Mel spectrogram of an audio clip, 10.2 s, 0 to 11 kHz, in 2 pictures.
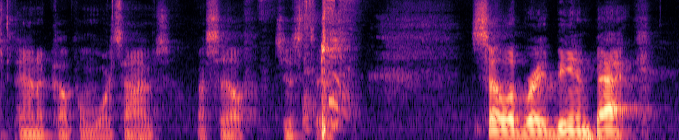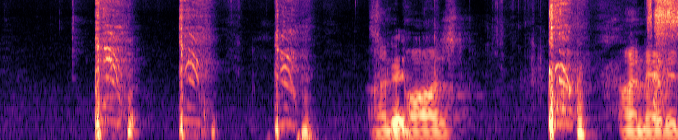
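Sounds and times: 
speech: 0:00.2 - 0:02.7, 0:03.6 - 0:04.9, 0:07.4 - 0:08.6, 0:09.4 - 0:10.1
harsh coughs: 0:02.3 - 0:02.8, 0:05.8 - 0:07.5, 0:09.2 - 0:10.1.

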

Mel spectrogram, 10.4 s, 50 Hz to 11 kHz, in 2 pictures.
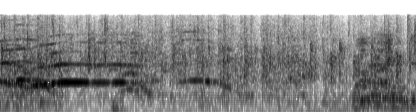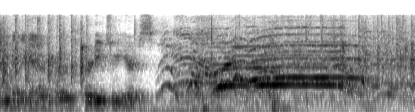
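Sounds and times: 
audience cheering with whoops and shouts: 0:00.0 - 0:05.1, 0:07.2 - 0:10.3
scattered audience clapping: 0:00.0 - 0:06.4, 0:08.9 - 0:10.3
speech: 0:06.3 - 0:08.0.

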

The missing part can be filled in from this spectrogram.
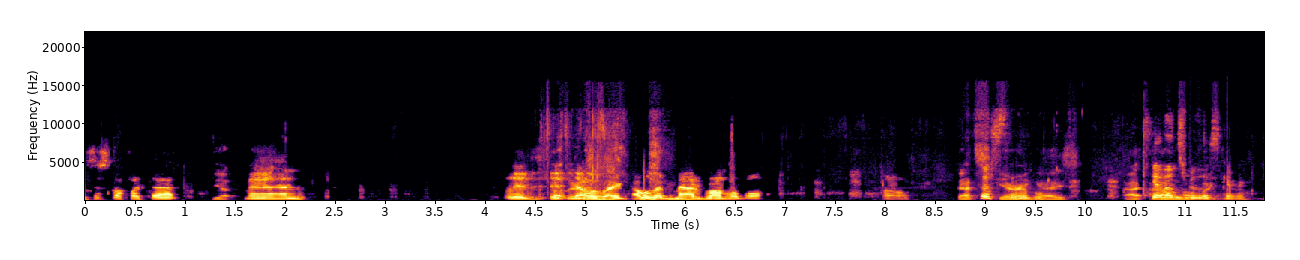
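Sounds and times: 
speech: 0:00.0 - 0:02.4, 0:04.2 - 0:06.9, 0:08.0 - 0:11.7
faint dog panting in a room: 0:00.8 - 0:01.4, 0:02.2 - 0:05.8, 0:06.9 - 0:11.7.

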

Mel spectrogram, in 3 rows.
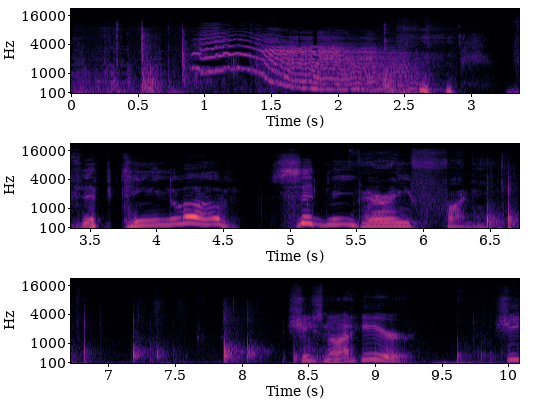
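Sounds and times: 
door swinging open with a long creak: 0:00.4 - 0:02.7
speech: 0:02.6 - 0:06.7, 0:08.4 - 0:10.0.

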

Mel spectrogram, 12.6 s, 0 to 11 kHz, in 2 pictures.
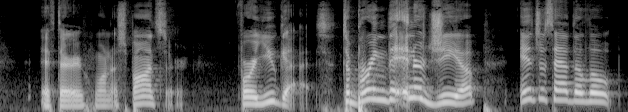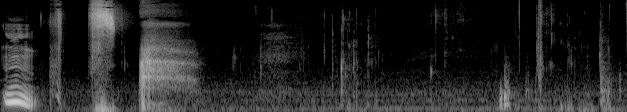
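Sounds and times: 
speech: 0:00.4 - 0:08.0
faint mouth clicks: 0:08.6 - 0:12.5
person sipping and gulping a drink: 0:08.6 - 0:12.5
small swallows: 0:08.6 - 0:12.5.

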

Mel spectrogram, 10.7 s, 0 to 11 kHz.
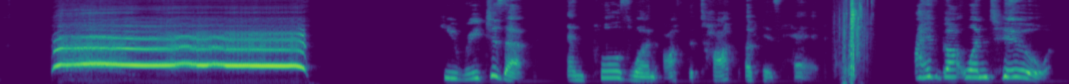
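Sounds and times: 
man screaming loudly in a cave: 0:00.6 - 0:03.1
speech: 0:04.4 - 0:08.4, 0:09.2 - 0:10.6.

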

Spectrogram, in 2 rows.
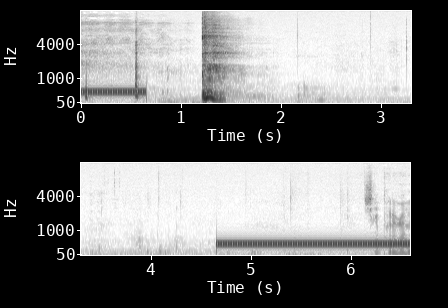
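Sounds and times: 
phone line electronic ringback tone: 0:00.0 - 0:00.7, 0:04.6 - 0:06.5
laughter: 0:00.0 - 0:01.0
person coughing: 0:01.2 - 0:01.8
speech: 0:01.3 - 0:01.5.

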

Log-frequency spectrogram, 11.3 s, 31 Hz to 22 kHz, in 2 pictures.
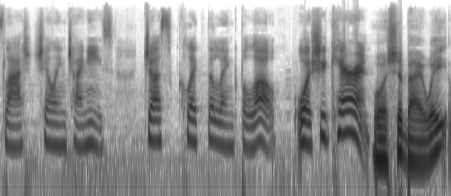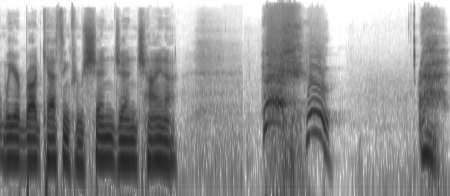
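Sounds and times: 
speech: 0:00.0 - 0:08.2, 0:08.9 - 0:09.8, 0:10.9 - 0:11.2
person sneezing loudly: 0:08.9 - 0:09.9, 0:10.8 - 0:11.2.

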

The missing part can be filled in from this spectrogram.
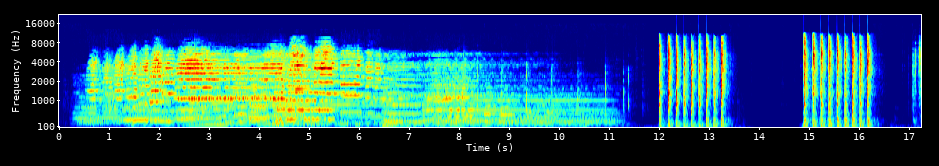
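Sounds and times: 
sustained humming tone: 0:00.0 - 0:11.4
loud rapid pounding on a door: 0:12.0 - 0:13.5, 0:14.8 - 0:16.4.

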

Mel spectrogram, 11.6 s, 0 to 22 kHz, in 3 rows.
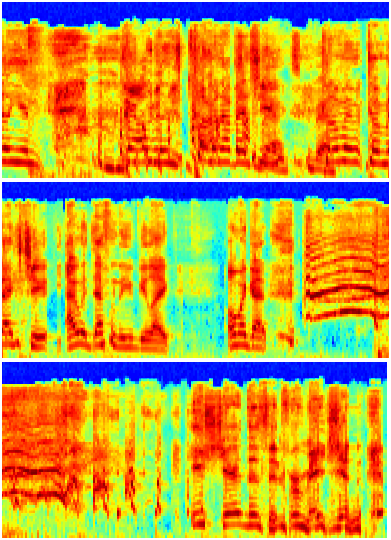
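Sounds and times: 
speech: 0:00.1 - 0:07.0, 0:09.6 - 0:11.5
laughter: 0:00.5 - 0:03.6, 0:07.6 - 0:11.5
person screaming a theatrical scream of mock terror: 0:06.9 - 0:08.6.

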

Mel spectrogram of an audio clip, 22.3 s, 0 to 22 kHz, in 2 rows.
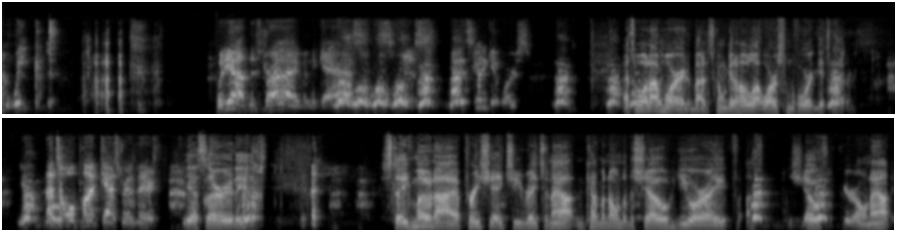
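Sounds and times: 
laughter: 0:01.0 - 0:02.1, 0:13.9 - 0:15.4
speech: 0:02.7 - 0:10.7, 0:11.4 - 0:15.2, 0:15.9 - 0:22.3
dogs barking: 0:04.0 - 0:06.0, 0:06.9 - 0:08.3, 0:10.2 - 0:12.1, 0:13.2 - 0:14.5, 0:15.2 - 0:16.0, 0:20.4 - 0:21.6.

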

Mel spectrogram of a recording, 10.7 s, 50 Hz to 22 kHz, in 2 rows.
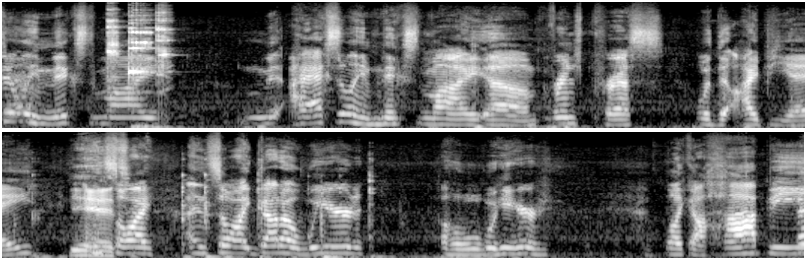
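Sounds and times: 
speech: 0:00.0 - 0:09.1, 0:09.8 - 0:10.6
glasses clinking in a toast: 0:00.7 - 0:01.4.

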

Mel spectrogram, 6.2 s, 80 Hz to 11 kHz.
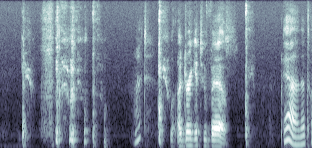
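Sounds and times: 
person coughing: 0:00.4 - 0:02.2, 0:03.2 - 0:03.5
rough wheezing: 0:00.6 - 0:01.4
speech: 0:03.6 - 0:04.7, 0:05.7 - 0:06.2.

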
